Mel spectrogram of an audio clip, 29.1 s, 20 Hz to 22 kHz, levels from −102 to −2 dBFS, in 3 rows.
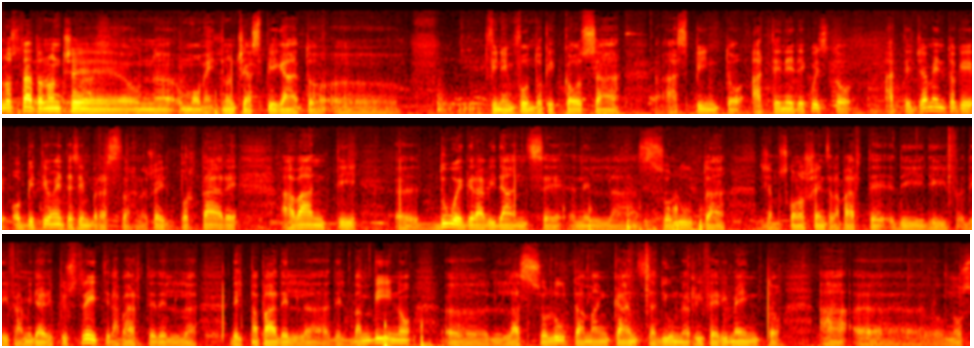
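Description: You get a loud pop at 2.30, 13.68, 14.83, 21.61 and 27.06 s. Each is a single sharp thump sitting on top of the sound, which carries on underneath. The first is roughly 15 dB above the signal and the rest roughly 20 dB. It's likely a voltage spike from a plug, switch or static.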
